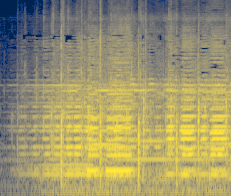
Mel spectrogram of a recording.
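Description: Car horns honk during a protest caravan of dozens of cars driving around Denver. Several short, loud toots sound in quick, irregular succession, their tones overlapping over a low traffic rumble.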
